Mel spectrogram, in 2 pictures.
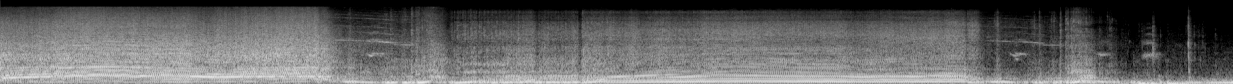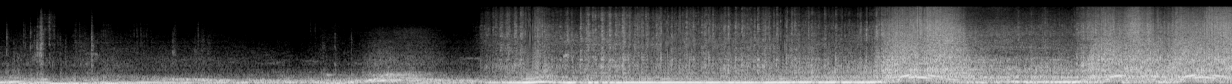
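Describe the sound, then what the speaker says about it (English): Don's nitrous-fed Chevrolet Nova on big 31-inch drag slicks launches at a drag strip, a loud close engine roar climbing through gears, then a quieter stretch before another car's engine rises and revs hard. "All right, we're gonna run the Nova, Don's Nitrous Nova, on the big 31-inch slic"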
